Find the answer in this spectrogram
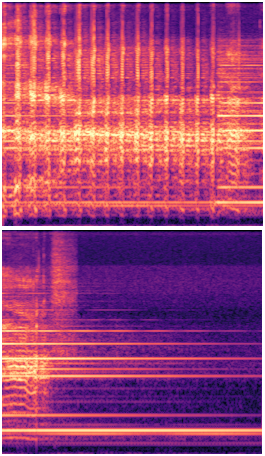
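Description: Prop soundtrack playing back: music with a quick, even run of sharp clicks, then about three seconds in a single bell strike that rings on as a long, slowly fading ding.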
